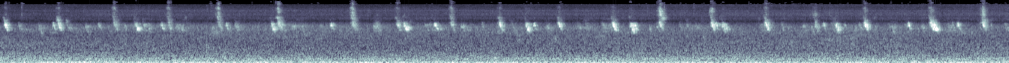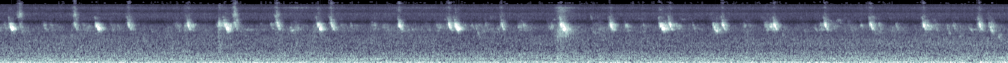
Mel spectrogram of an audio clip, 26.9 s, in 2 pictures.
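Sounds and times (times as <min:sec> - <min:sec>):
small birds chirping: 0:00.0 - 0:26.8.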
